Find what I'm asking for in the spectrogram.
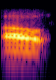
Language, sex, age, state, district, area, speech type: Malayalam, male, 18-30, Kerala, Idukki, rural, conversation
